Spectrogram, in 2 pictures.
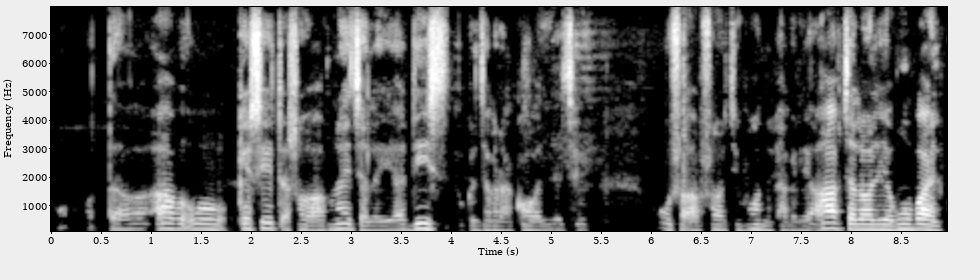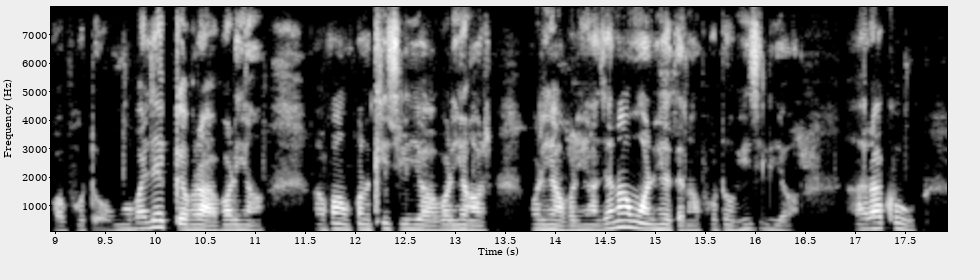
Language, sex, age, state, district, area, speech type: Maithili, female, 30-45, Bihar, Araria, rural, spontaneous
